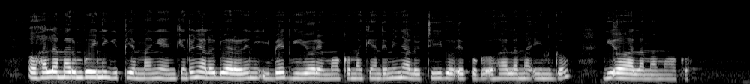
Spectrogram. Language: Luo (Kenya and Tanzania)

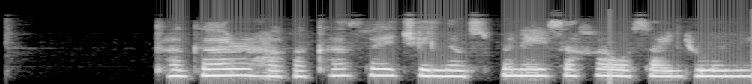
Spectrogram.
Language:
Pashto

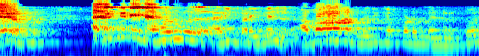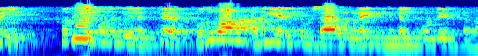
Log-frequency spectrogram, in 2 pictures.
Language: Tamil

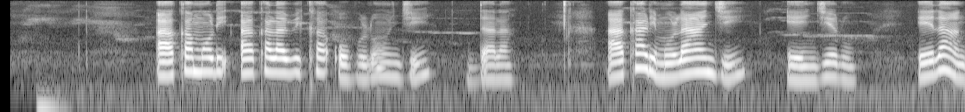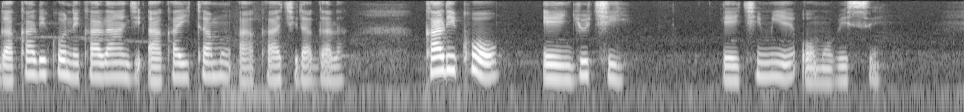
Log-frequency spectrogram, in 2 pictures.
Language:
Ganda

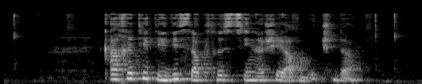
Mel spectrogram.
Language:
Georgian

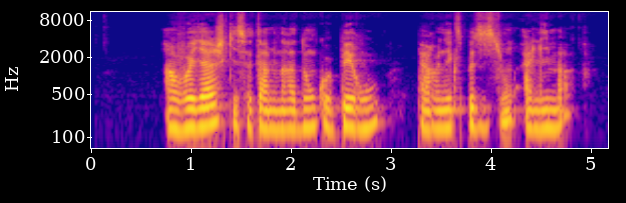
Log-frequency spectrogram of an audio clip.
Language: French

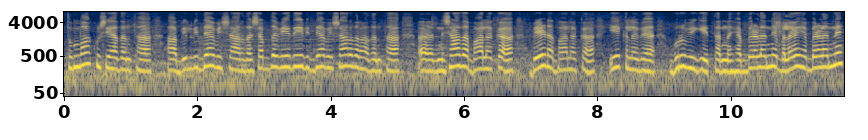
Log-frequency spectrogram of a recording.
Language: Kannada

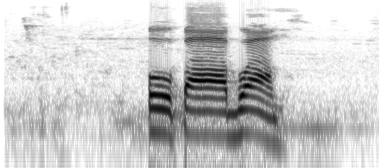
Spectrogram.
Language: Mbo (Cameroon)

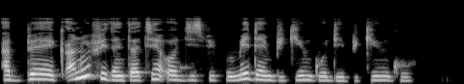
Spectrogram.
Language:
Nigerian Pidgin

